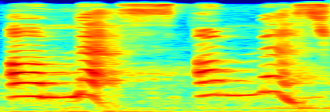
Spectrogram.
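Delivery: high alarmed echo; cried out. A narrator's reading. Second hen crying out at the mess, high. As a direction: wail it in dismay. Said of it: "cried the other".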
